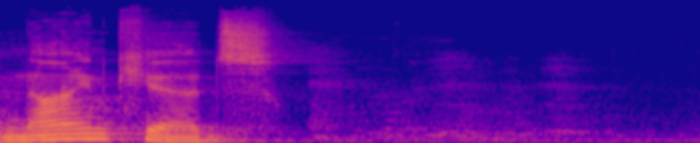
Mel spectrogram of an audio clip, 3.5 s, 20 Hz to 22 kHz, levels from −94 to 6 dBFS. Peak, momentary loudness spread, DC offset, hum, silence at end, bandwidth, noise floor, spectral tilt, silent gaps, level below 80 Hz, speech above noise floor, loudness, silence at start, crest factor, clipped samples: -12 dBFS; 9 LU; under 0.1%; none; 2.15 s; 17 kHz; -62 dBFS; -5 dB/octave; none; -68 dBFS; 36 dB; -27 LUFS; 0 s; 18 dB; under 0.1%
